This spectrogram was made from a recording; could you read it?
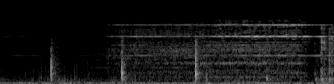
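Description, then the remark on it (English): A telephone rings: a bright, high, steady ringing starts about a second in and keeps going, loud and unbroken, with a few sharp clicks scattered through it and no talking. “A sigh that came from me, the phone ringing that came from the phone.”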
